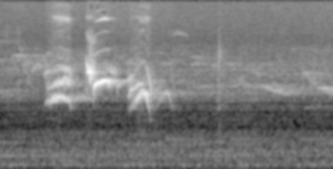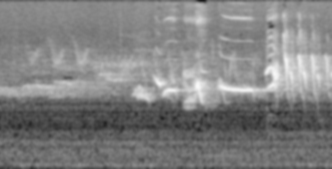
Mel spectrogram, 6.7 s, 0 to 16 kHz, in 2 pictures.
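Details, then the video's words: Common blackbird song recorded in Jūrmala, 11 June 2022: two fluted, warbling phrases separated by a near-silent pause, each closing in squeaky, high twitter notes, set against faint steady ambient hiss. "Blackbird's song"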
